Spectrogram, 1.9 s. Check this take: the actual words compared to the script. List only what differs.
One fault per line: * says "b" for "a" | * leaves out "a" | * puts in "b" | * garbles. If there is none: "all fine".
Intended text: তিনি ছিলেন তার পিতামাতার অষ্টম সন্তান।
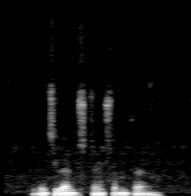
* leaves out "তার পিতামাতার"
